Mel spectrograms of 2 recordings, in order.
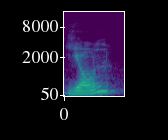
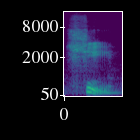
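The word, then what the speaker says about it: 四: things so there's actually two different ways that you can pronounce the number for four one is yon and that one's pretty neutral I don't think people get fussed about that one the other is she and that is a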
